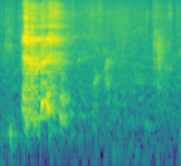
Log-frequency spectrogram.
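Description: A single short cough, a fraction of a second in, followed by quiet.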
